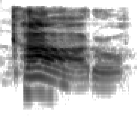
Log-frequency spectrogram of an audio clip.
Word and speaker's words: caro: Al caro. So A-L, al. Very simple principle, right? We have an A and an L. Caro. Notice that this R does not roll. Why? This R is between two vowels.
